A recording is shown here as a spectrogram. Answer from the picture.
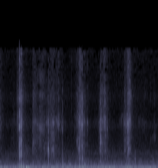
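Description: A deck of oracle cards being shuffled by hand: several short, crisp papery flicks of cards against each other.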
